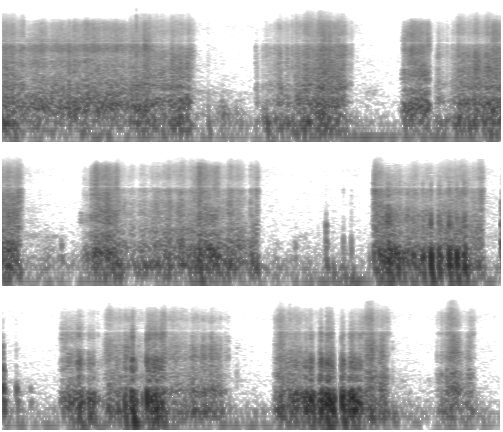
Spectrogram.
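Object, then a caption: Foam makeup sponge scratched with a wooden stick. A small white foam makeup sponge fitted over a microphone ear is scratched around its hole with a wooden stick. Bursts of close, crackly scraping and rustling, full in the low end, alternate with brief near-silent pauses throughout.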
